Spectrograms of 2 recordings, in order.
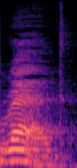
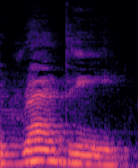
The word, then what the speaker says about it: ready: não é Red é Ready Quando você vê um Y até dar uma enfatizada aqui quando você ver um y no final as palavras serão pronunciadas com um e longo a pronúncia do Red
